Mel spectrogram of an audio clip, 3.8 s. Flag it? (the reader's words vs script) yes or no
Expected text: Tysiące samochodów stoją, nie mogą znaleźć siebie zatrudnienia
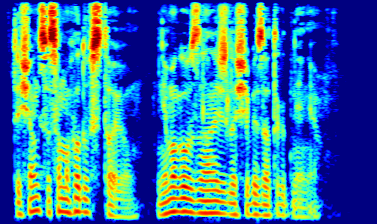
yes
